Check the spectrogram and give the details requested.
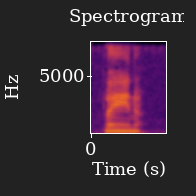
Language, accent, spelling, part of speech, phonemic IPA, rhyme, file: English, US, lain, verb, /leɪn/, -eɪn, En-us-lain.ogg
- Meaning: 1. past participle of lie (“to be oriented in a horizontal position, situated”) 2. past participle of lay (“to put down”) 3. To conceal, keep quiet about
